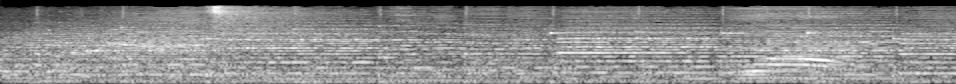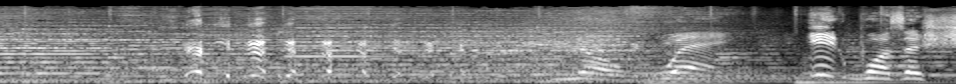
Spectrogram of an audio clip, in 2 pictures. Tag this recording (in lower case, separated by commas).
speech, music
